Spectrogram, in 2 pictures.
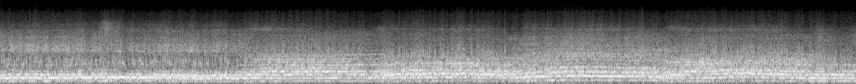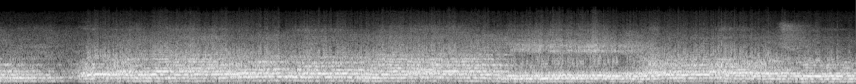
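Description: Voices singing a Greek Orthodox chant in long held phrases over a steady low drone note, with a brief break for breath about nine seconds in.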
